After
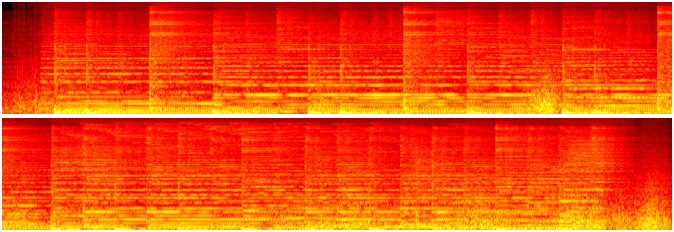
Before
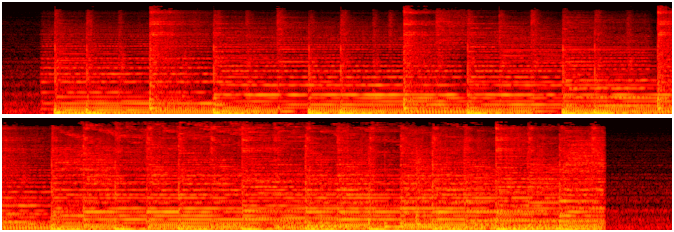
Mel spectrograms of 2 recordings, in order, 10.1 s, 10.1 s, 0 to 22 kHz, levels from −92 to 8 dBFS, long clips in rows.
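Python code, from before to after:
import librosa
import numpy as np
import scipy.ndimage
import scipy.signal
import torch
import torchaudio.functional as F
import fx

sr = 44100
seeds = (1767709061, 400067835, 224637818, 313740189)

p1 = fx.dmg_wind(x, sr, seeds[0], corner_hz=390.0, level_db=-38.0)
p2 = fx.doubler(p1, sr, ms=39.0, db=-11)
p3 = fx.echo_wet_highpass(p2, sr, ms=73, feedback_pct=50, hz=2200.0, wet_db=-5.0)
p4 = fx.quant_dither(p3, sr, seeds[1], bits=6, dither='none')
p5 = p3 + (p4 * librosa.db_to_amplitude(-12.0))
p6 = fx.rider(p5, sr, range_db=4, speed_s=2.0)
y = p6 * librosa.db_to_amplitude(8.0)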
